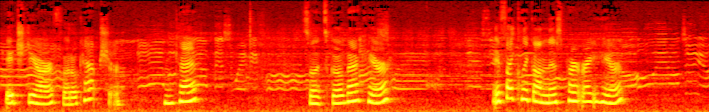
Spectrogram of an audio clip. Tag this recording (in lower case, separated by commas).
speech, music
